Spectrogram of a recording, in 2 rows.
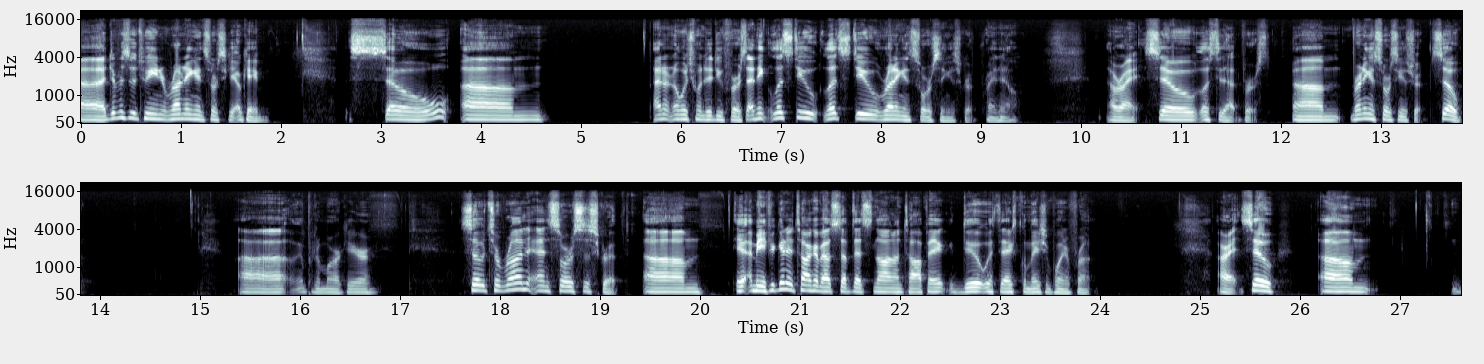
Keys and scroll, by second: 0.0-12.9 typing, 12.3 ctrl+[, 12.4 ctrl+j, 26.4-27.6 typing.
